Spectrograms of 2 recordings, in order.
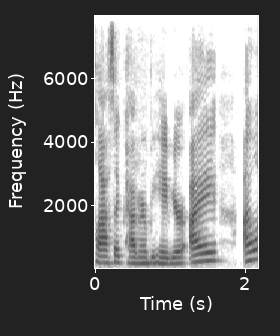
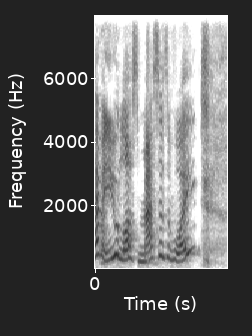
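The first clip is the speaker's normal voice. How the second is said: very high, loud, botched put-on British accent; 9 semitones higher, 7 dB louder than usual. Second try at a line after a listener mocked the first: bad fake accent. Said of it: "was so much worse".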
